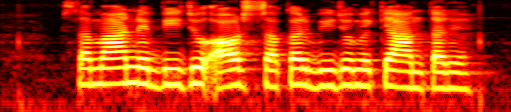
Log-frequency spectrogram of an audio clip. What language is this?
Hindi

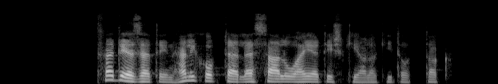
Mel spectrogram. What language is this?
Hungarian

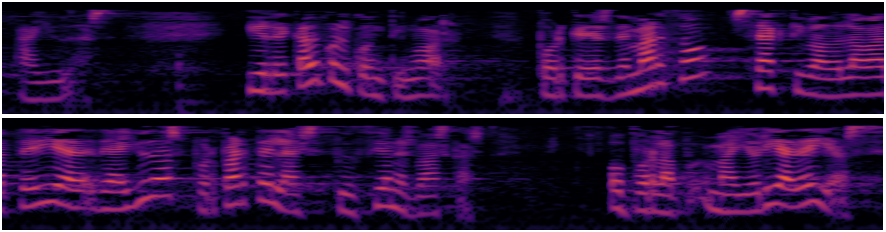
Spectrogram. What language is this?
Spanish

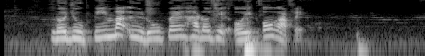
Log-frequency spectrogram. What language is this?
Guarani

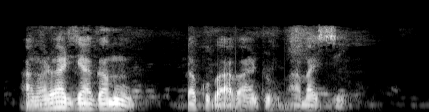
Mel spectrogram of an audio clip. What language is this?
Ganda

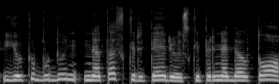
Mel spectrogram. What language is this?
Lithuanian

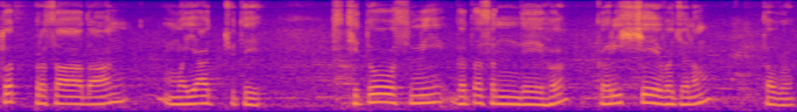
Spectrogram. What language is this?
Sanskrit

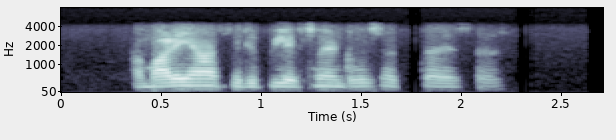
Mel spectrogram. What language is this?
Hindi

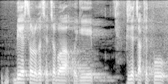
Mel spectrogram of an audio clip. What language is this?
Manipuri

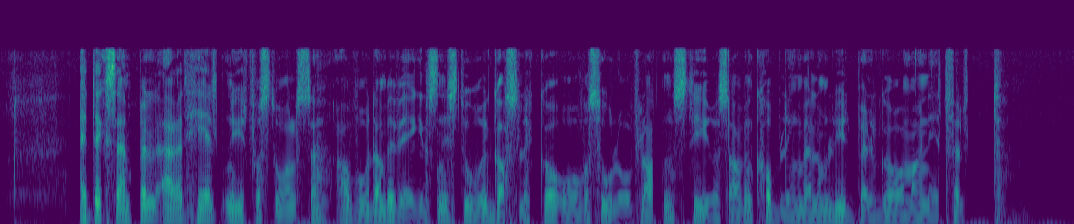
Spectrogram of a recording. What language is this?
Norwegian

